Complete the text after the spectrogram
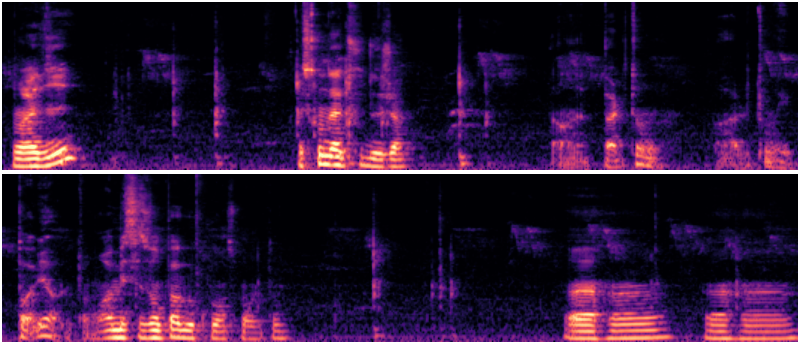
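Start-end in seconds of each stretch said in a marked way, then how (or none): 3.1-5.9 unvoiced whispered aside; breathy whispered mutter. Real, not acted. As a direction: whisper it under your breath. Side remark in whisper.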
